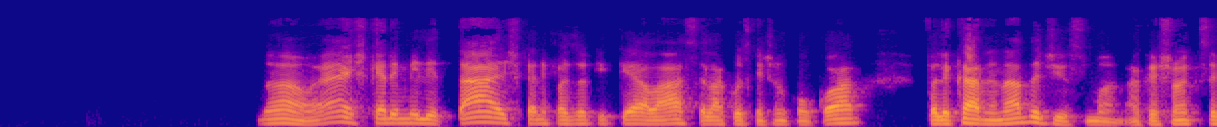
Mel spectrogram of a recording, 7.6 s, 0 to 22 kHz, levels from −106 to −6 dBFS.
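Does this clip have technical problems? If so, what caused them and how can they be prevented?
No, nothing in this speech recording stood out as a technical problem on listening.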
